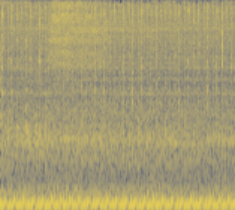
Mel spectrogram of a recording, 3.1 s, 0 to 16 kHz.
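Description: Harley-Davidson motorcycle with a 107 engine idling close by, a steady loud, lumpy low rumble with a fast, even pulse throughout and no speech.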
